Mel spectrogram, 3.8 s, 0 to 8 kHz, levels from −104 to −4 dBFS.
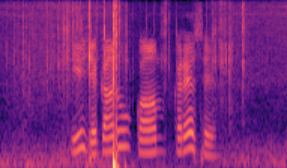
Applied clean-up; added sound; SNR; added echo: none; Crack; -4 dB; none.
